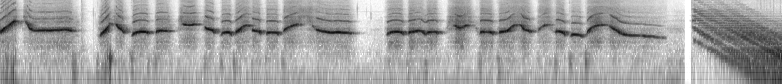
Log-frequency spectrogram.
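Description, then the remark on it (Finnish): Loud whistled speech in the Gomeran whistled language, whistling 'thank you': a series of sliding, pitch-bending whistle bursts in quick phrases, ending with a brief descending swoosh. “olisi vielä viheltänyt kiitos lopuksi.”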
